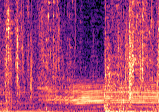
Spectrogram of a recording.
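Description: A cow in the Western video game Call of Juarez lets out a short, low moo, rising and then cut off by a brief mechanical thud.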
